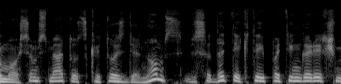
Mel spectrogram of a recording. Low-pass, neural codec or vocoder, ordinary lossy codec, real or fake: 14.4 kHz; none; Opus, 64 kbps; real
